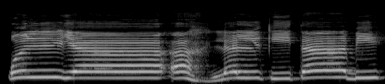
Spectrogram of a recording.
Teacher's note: غنی عن العالمین قل یا اہل الکتاب، یا دیکھیں کل، یا کے پر کھڑی حرکات ہے اور اس پہ چھوٹی سی مد بھی ہے، تو ہم اسے 4 حرکت کے برابر کھینچ کے پڑھیں گے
